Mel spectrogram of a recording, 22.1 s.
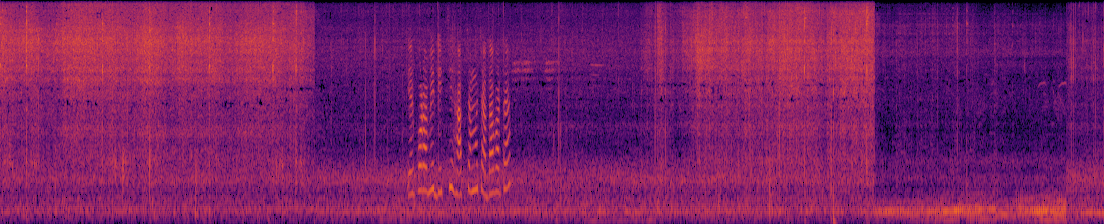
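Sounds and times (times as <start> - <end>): onions sizzling in hot oil: 0.0 - 22.0.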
